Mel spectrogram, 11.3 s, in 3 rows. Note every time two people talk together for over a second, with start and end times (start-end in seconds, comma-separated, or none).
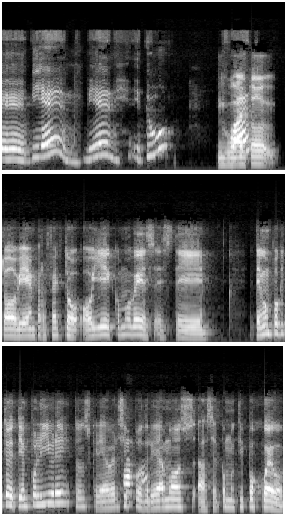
none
